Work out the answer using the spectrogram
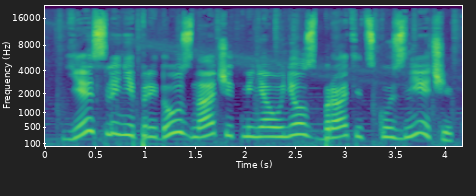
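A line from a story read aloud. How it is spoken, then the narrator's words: Laughing turtle. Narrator (Russian): засмеялся братец черепаха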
